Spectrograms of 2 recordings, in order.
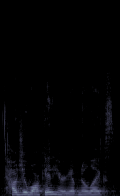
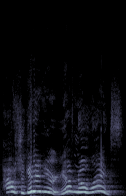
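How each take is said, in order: First: It is said plainly, without surprise. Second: It is said with a gasp, sounding surprised.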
